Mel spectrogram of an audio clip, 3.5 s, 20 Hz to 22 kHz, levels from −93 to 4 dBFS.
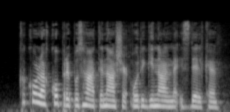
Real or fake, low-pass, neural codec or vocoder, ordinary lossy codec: fake; 10.8 kHz; codec, 24 kHz, 0.9 kbps, WavTokenizer, medium speech release version 1; none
